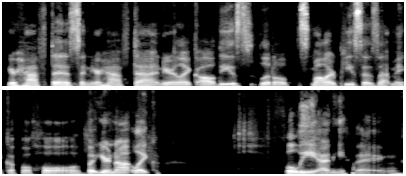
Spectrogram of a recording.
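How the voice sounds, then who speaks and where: A woman guest speaking in a reflective, casual way, pausing often to search for the right words. Her voice carries a gravelly, creaky texture. The recording is dry and close, with no room sound. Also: very deep voice, no echo. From United States and Mozambique. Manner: thoughtful, searching for words, many fillers. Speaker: podcast guest.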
